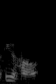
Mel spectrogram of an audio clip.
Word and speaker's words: Ryuho: Ryuho.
